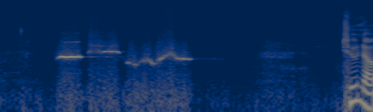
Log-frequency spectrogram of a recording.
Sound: whistles the Western Meadowlark bird call

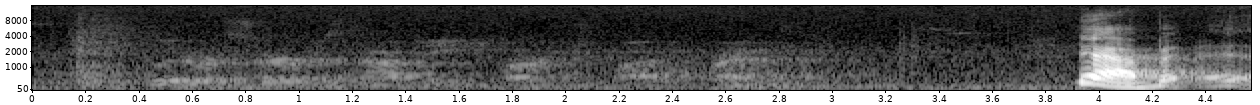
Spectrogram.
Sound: student mumbling

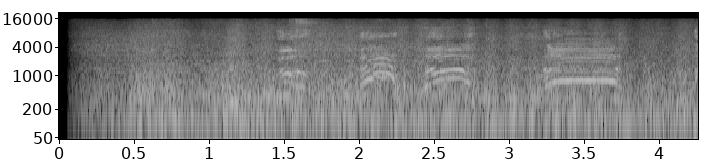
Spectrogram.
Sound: screaming

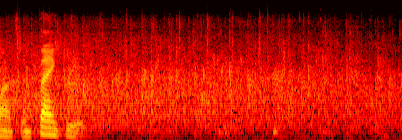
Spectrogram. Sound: applause

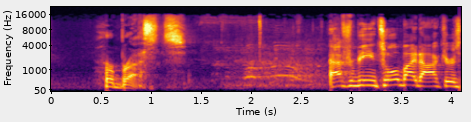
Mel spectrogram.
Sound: giggles and cheer

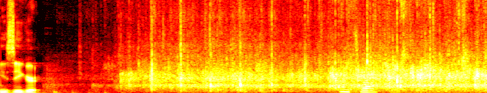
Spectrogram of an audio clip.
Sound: audience clapping

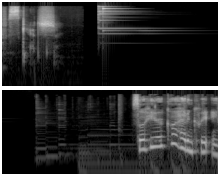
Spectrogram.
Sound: bell chiming

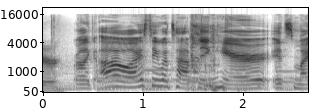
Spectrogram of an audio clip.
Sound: laughing

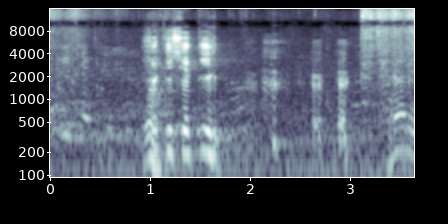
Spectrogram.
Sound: laughing

